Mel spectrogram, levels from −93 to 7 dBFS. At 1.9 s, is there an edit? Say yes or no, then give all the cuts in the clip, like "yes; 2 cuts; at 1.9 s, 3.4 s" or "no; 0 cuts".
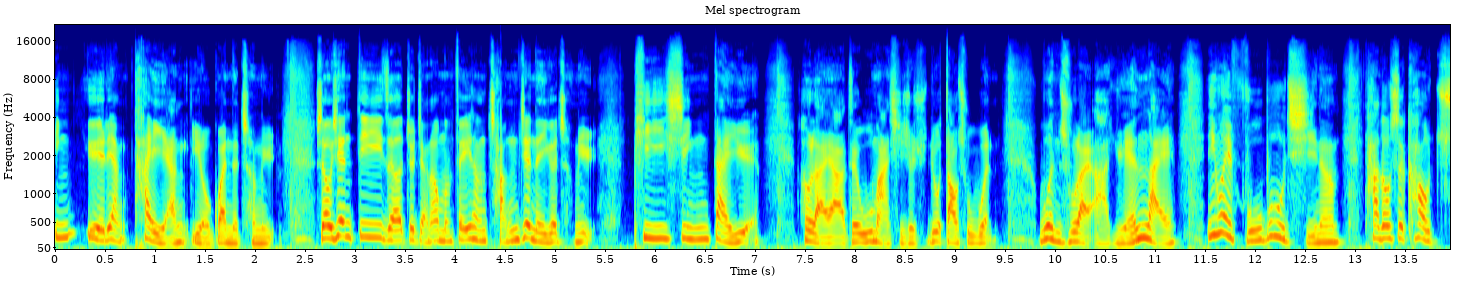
no; 1 cut; at 7.4 s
